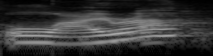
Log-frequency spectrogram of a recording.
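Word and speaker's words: Liera: new custom that I made, her name is Lyra. It is spelled L-I-E-R-A, and she is a siren.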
